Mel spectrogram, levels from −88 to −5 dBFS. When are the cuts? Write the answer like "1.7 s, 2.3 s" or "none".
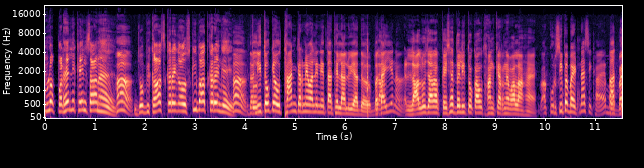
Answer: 4.0 s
